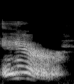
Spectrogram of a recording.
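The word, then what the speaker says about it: heir: let me see h-e-i-r just say air as an okay and one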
